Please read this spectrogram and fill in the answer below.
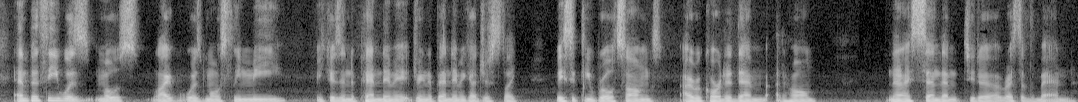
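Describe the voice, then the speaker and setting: Using a fairly quick pace, a man with a Quebec accent talks at medium pitch with fairly even intonation. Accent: Québécois French accent in English. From Quebec, Rimouski. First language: French. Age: 30s. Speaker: musician. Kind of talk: casual chat.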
